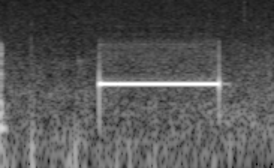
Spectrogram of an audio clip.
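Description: A single steady electronic voicemail beep sounds for just under a second after a quiet pause, clean and mid-pitched over faint line hiss.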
